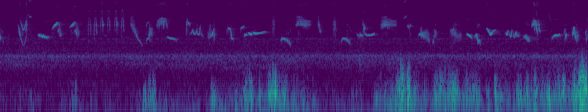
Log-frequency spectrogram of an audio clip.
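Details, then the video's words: Sage Thrasher song: a long, unbroken jumble of quick warbled and whistled notes, high and varied, over steady low wind rumble and a faint hum. "The Sage Thrasher's song"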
